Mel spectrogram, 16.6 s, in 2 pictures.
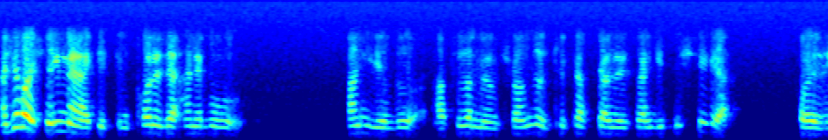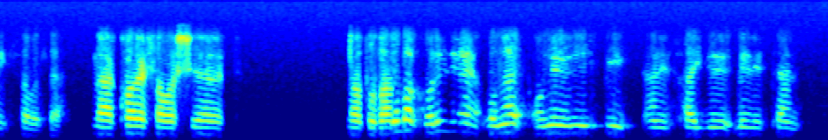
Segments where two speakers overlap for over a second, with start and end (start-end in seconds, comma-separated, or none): none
